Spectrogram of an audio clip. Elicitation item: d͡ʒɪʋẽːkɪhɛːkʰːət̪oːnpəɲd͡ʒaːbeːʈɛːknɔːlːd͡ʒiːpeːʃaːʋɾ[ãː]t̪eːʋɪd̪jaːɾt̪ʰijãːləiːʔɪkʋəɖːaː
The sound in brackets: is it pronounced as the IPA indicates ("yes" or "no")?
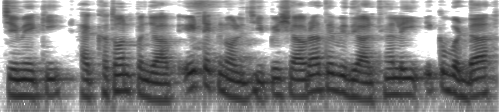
yes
